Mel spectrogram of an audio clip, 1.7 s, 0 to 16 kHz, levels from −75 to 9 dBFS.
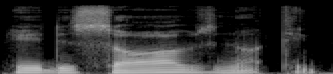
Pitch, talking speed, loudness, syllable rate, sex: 100 Hz, 110 wpm, -18 LUFS, 3.9 syllables/s, male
